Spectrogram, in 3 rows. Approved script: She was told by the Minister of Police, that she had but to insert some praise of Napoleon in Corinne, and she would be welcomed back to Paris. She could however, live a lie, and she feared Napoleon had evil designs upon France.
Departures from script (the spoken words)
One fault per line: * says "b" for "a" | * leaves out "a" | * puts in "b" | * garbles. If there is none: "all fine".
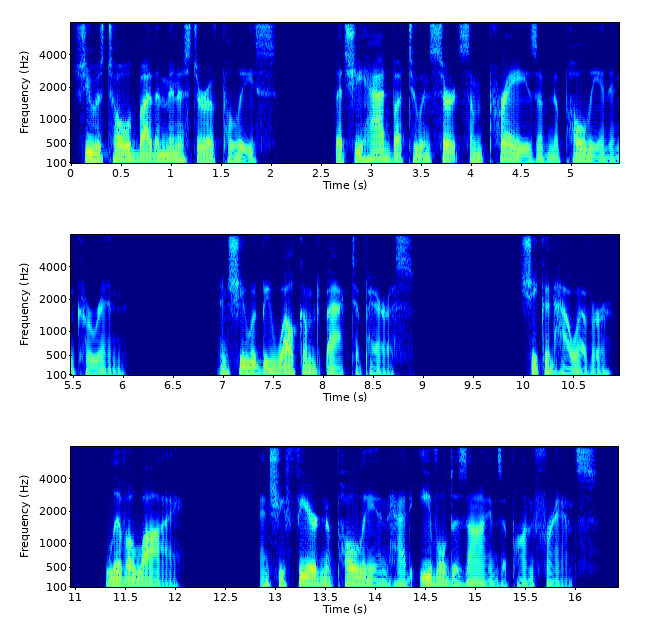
all fine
